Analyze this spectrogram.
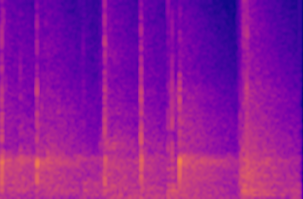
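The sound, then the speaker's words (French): Clapping in a classroom: five sharp, separate claps at uneven intervals, then a short, louder burst of clapping near the end. “Très bien, applaudissez.”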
